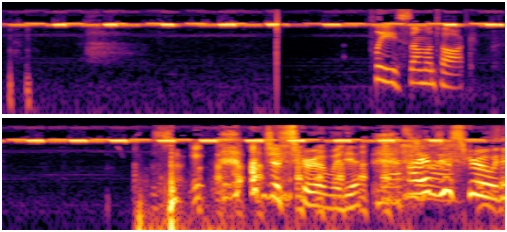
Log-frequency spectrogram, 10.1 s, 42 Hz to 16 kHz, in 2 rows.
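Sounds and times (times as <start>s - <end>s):
crickets chirping: 0.0s - 10.0s
speech: 3.7s - 4.8s, 6.9s - 10.0s
brief thumps and clicks: 6.4s - 7.2s
laughter: 6.5s - 10.0s.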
